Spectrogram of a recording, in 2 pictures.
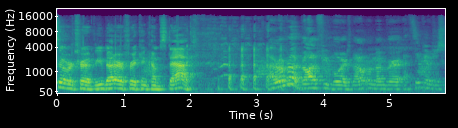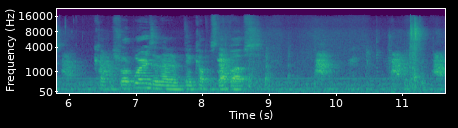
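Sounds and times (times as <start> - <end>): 
speech: 0.0 - 10.0
low steady hum: 0.0 - 11.6
neighbor's dog barking at a distance: 1.2 - 1.9, 5.4 - 6.8, 8.2 - 8.7, 9.6 - 11.6
laughter: 2.1 - 4.0.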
